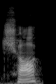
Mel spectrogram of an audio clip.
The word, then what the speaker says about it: chalk: Again, even though we don't pronounce the L, it's not chalk.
